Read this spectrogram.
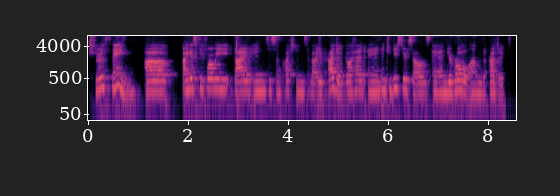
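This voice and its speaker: A woman's voice: medium pitch, fairly even intonation, normal speed, a bit bright. A woman asking casual questions as the interviewer on a panel. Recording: echoey room with faint background noise.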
